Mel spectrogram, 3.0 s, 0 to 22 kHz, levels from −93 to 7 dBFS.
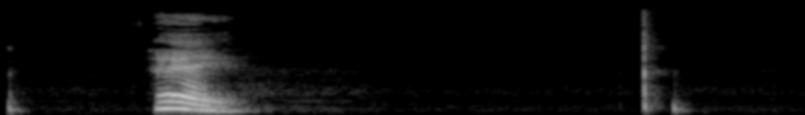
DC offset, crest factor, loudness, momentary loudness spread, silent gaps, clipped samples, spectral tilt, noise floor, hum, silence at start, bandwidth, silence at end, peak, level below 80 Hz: under 0.1%; 24 dB; -22 LUFS; 21 LU; none; under 0.1%; -6.5 dB/octave; -84 dBFS; none; 0.6 s; 13.5 kHz; 2.1 s; -6 dBFS; -76 dBFS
